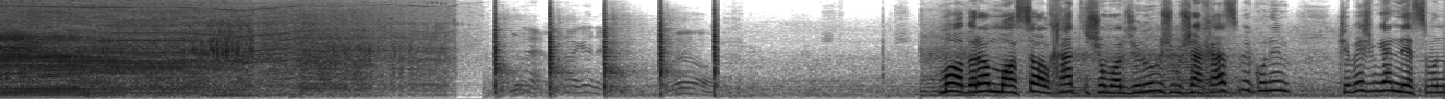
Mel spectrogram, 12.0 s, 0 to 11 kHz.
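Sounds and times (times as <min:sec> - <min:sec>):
hammer striking steel pipe: 0:04.1 - 0:05.7.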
